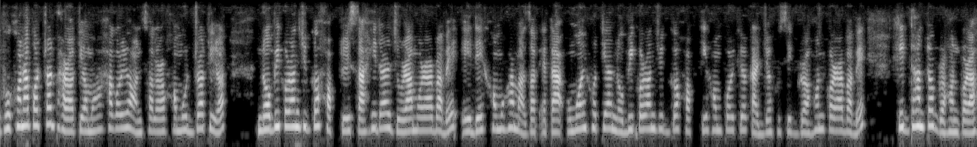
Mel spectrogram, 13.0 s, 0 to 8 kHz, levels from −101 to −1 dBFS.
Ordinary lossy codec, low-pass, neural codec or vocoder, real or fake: Opus, 24 kbps; 7.2 kHz; none; real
